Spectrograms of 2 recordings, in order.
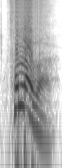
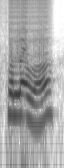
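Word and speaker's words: flour: It is not flow as generally people read it. No, it is flower, it is flower.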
